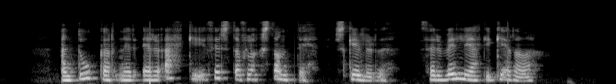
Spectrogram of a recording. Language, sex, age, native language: Icelandic, female, 30-39, Icelandic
